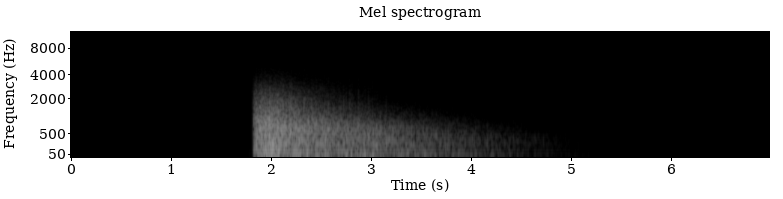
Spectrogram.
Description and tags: Synthesized using a Korg microKorg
